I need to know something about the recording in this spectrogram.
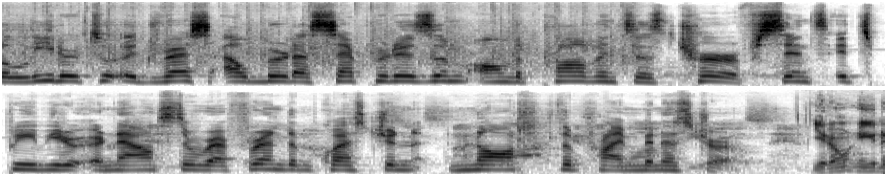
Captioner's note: applause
